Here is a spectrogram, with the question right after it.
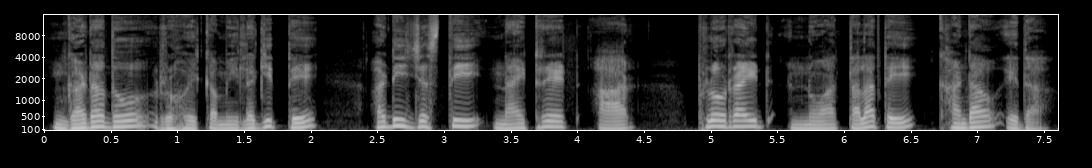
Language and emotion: Santali, neutral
